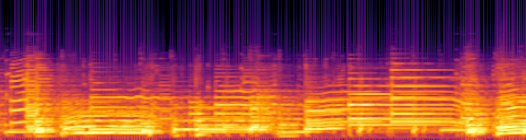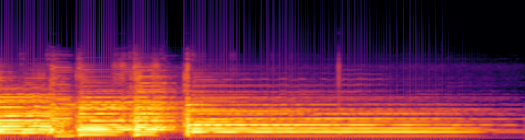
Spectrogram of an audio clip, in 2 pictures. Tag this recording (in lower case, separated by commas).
musical instrument, echo, distortion, music, guitar, bass guitar, steel guitar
